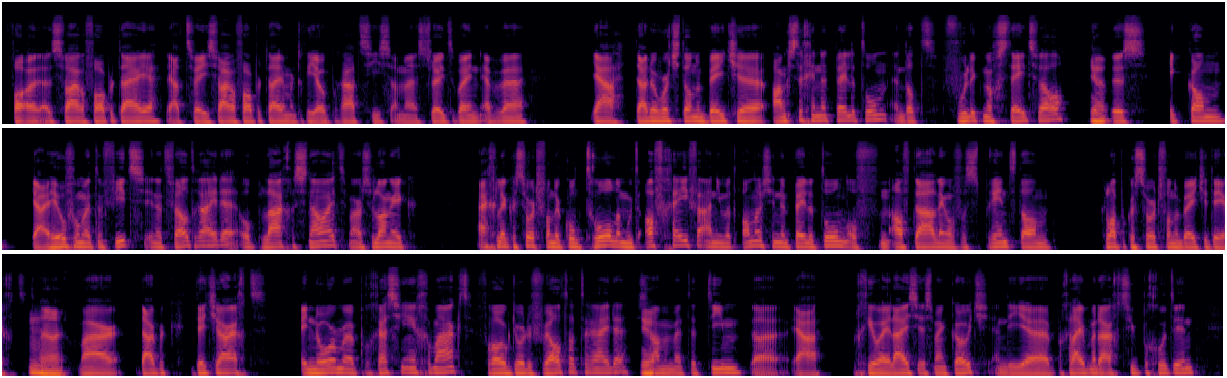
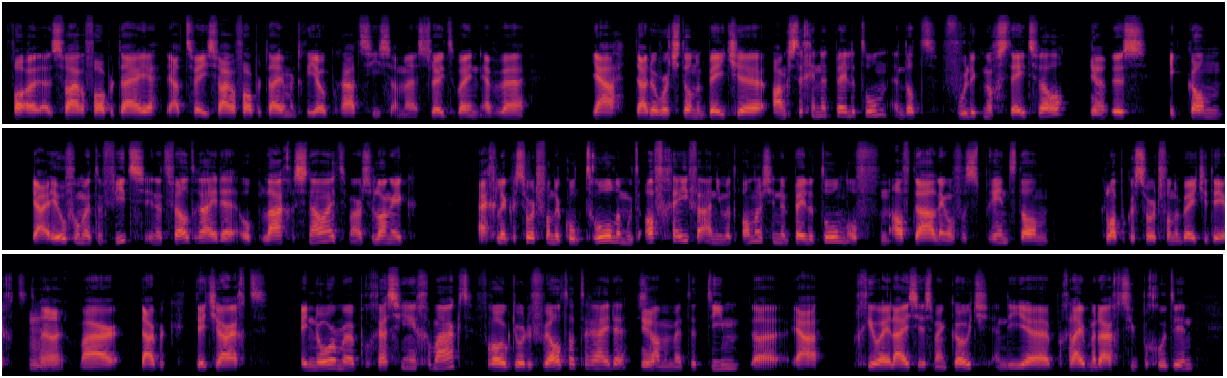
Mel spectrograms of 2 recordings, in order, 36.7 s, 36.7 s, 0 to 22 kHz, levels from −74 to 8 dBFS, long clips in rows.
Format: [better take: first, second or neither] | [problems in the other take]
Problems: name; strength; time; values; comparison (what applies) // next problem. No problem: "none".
first | thin; very; fading below 400 Hz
